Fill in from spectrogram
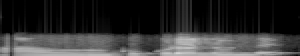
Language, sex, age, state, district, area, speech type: Odia, female, 45-60, Odisha, Dhenkanal, rural, conversation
